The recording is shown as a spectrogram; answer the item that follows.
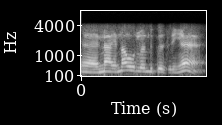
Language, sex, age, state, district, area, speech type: Tamil, male, 60+, Tamil Nadu, Viluppuram, rural, conversation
